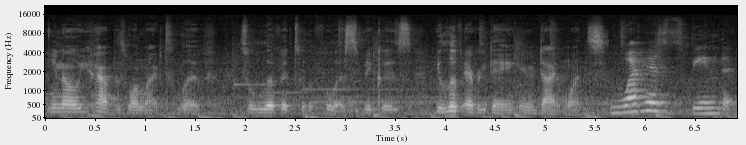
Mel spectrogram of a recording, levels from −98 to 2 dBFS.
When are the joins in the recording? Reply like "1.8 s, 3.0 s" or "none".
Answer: 5.5 s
